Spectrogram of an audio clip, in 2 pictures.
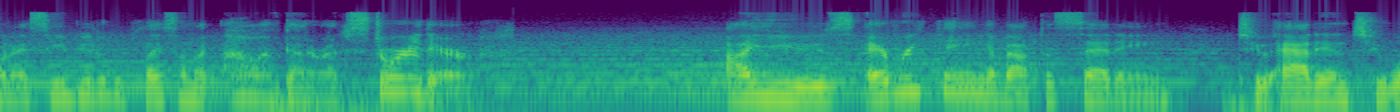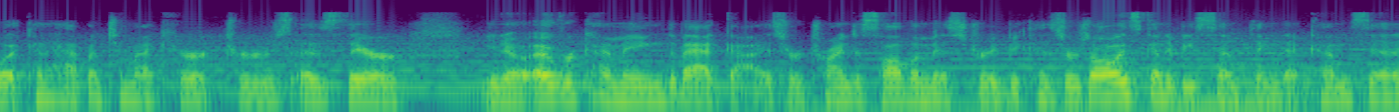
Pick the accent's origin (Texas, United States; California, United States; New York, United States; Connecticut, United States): Texas, United States; now in Washington State, United States; I am originally from Texas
